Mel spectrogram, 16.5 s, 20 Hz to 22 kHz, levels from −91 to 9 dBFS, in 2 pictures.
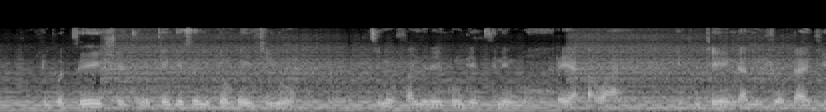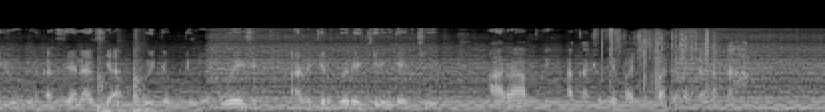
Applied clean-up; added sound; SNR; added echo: none; Knock / Wood + Electric guitar; 3 dB; none.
